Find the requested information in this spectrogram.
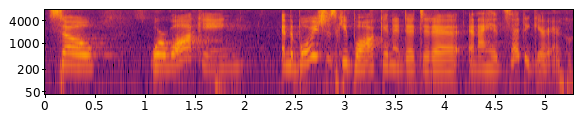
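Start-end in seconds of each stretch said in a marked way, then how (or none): none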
